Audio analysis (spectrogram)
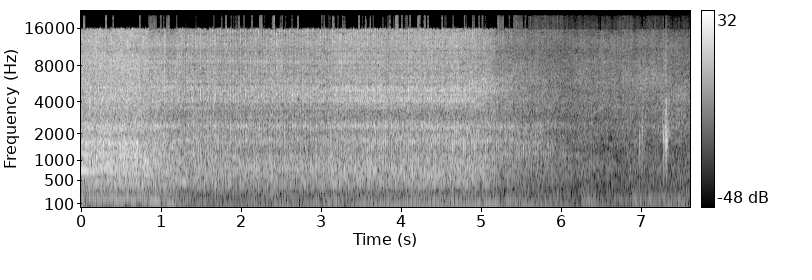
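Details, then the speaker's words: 2007 Jeep Grand Cherokee 3.0 CRD diesel warming at idle after about 5 minutes, heard from underneath: quick regular rattle, about four per second, over the clatter. Oil pressure light comes on at idle and goes off when revved, with oil level correct. Owner suspects a loose oil pump chain. "Rattle is still there. Been idling now about 5 minutes, just starting the temperature gauge through."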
